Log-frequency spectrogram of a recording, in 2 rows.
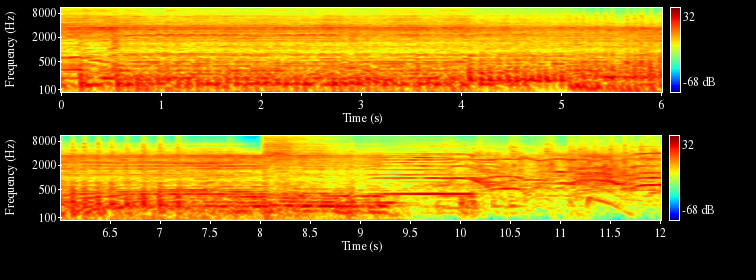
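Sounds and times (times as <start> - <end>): live metal band playing: 0.0 - 10.7.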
